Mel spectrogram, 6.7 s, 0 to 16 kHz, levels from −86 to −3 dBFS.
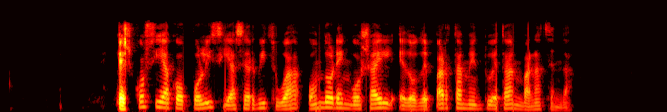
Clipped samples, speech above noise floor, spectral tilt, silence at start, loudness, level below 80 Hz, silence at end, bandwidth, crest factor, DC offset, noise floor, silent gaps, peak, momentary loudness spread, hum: under 0.1%; over 60 dB; -4 dB/octave; 1.15 s; -30 LUFS; -68 dBFS; 1 s; 7.8 kHz; 30 dB; under 0.1%; under -90 dBFS; none; -2 dBFS; 16 LU; none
